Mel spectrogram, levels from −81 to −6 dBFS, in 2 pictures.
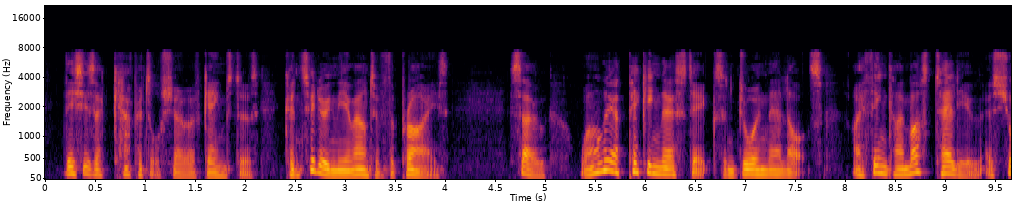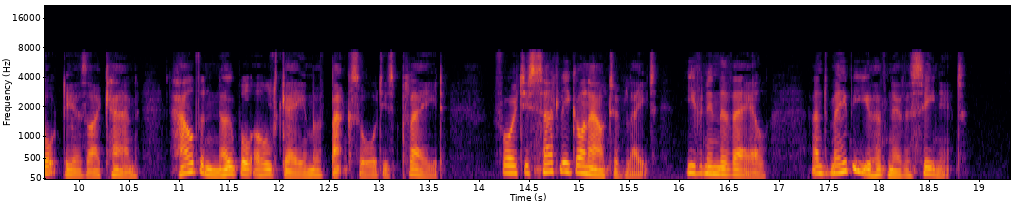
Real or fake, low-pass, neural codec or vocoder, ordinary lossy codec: real; 7.2 kHz; none; MP3, 48 kbps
